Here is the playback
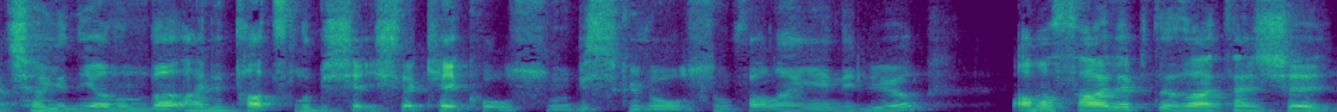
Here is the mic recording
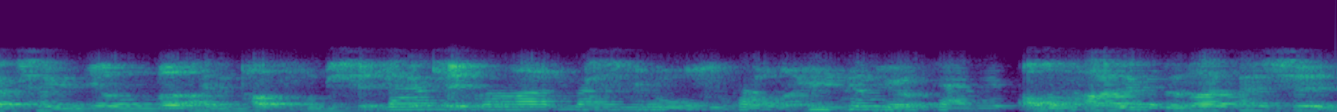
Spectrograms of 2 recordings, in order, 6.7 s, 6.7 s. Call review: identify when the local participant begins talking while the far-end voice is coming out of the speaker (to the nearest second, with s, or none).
2 s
